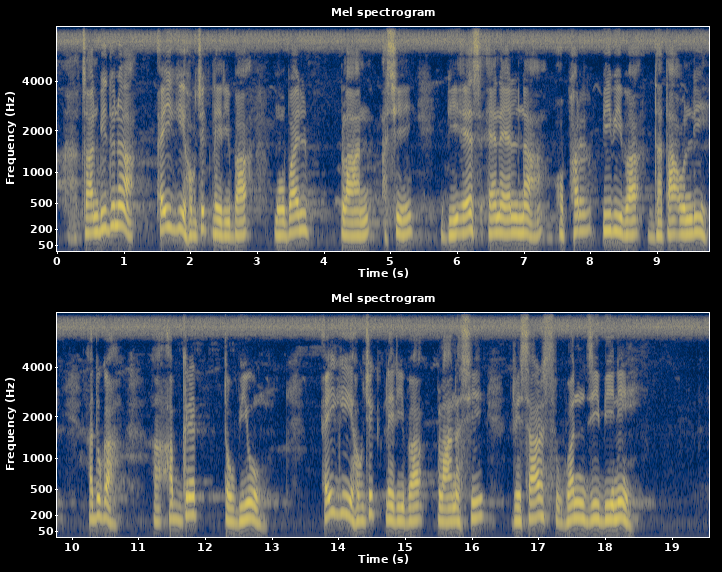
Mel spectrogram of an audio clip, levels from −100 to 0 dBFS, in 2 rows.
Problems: background sounds at intervals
